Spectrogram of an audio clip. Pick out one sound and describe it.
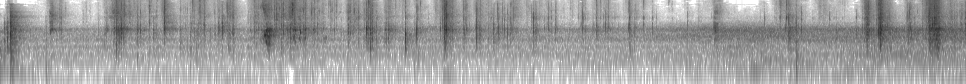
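Small plastic parts click and snap together.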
